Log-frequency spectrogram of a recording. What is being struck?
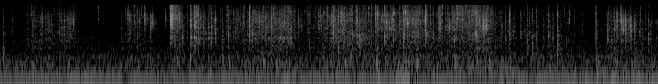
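Soap curls.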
